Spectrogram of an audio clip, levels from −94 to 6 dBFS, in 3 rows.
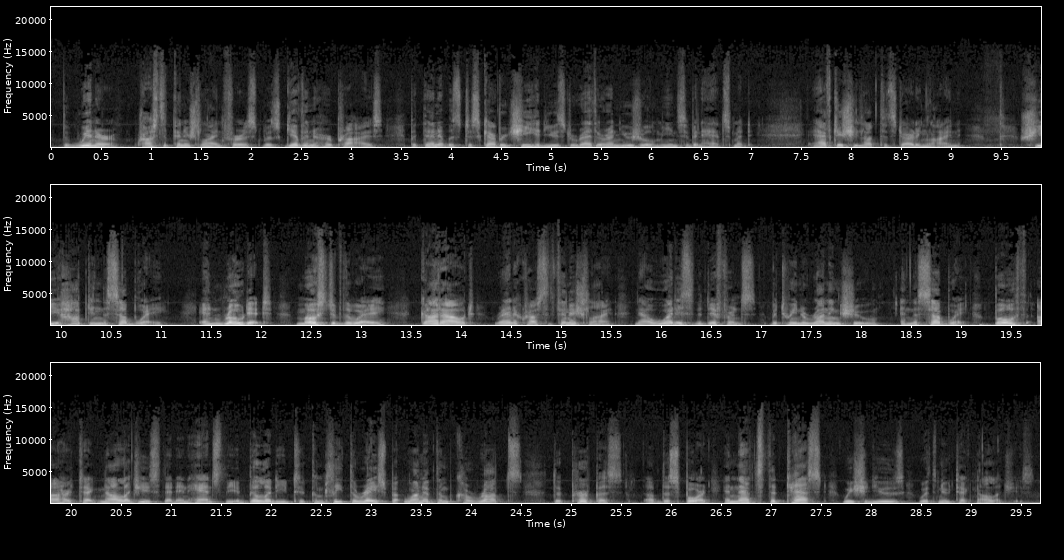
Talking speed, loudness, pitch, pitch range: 190 wpm, -28 LUFS, 135 Hz, 115-160 Hz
